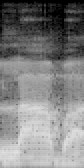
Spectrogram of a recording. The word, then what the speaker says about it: là-bas: আচ্ছা দিন আপনি বলতেছেন লা বা তাই না লা বা হ্যাঁ এই লা এখানে একটা লাবা হাইফেন আছে লা বা দেয়ার লা বা মানে ওভার দেয়ার হ্যাঁ এটা বাস না বা বলতে হবে সাইলেন্ট Over লা there.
